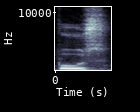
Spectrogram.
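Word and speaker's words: push: यहाँ पे यू का उच्चारण अ नहीं करेंगे, यहाँ पे यू का उच्चारण होगा छोटी ऊ, ठीक है। और एस एच का उच्चारण होगा तलाबी सा, इसको पढ़ेंगे पूस, इसका उच्चारण करेंगे पूस।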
